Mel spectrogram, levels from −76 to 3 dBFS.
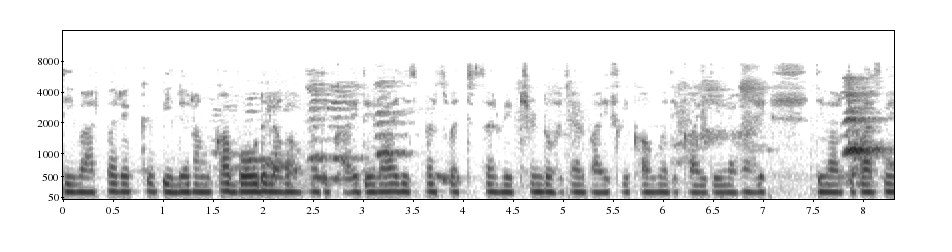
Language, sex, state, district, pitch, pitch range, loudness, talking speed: Hindi, female, Chhattisgarh, Sukma, 165 Hz, 160-170 Hz, -20 LUFS, 210 wpm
